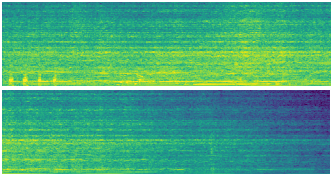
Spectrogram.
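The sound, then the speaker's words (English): A grinder runs steadily with a harsh, hissing whine over a low droning hum, holding loud for several seconds before slowly fading away. A few sharp knocks sound at the start. “Right, so we think we've escaped the grinder.”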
